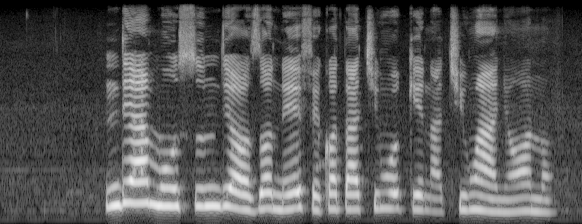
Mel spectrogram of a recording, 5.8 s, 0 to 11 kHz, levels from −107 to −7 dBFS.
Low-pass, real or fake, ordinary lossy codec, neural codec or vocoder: 9.9 kHz; real; none; none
